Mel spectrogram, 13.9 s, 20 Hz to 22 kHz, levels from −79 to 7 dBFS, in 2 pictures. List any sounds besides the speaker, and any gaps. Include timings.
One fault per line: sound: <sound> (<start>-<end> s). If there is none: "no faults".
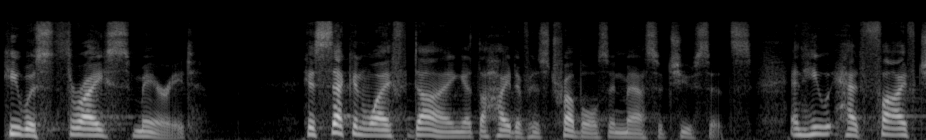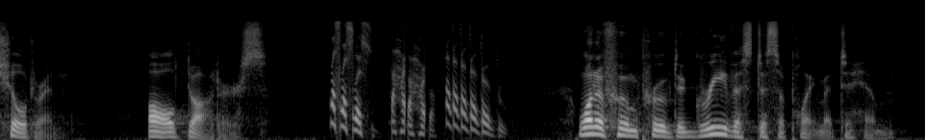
sound: chirp (9.4-10.8 s)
